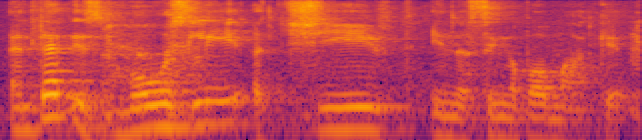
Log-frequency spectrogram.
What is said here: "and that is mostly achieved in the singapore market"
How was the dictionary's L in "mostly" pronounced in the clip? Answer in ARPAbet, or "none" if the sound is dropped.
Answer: L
